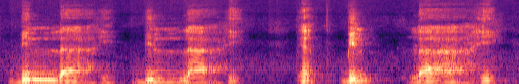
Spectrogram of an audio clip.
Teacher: Nah, otomatis lam atau lam yang terdapat pada lafzul jalalah maka kita baca tarkik, ya, tipis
